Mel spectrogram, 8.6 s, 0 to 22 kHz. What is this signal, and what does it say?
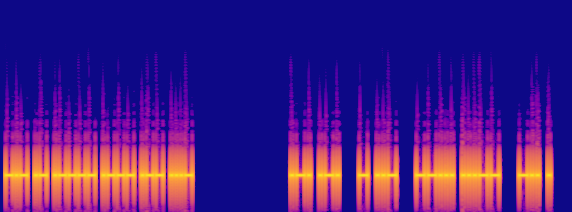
Morse code, heard as a keyed tone, about 38 wpm, 700 Hz. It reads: KA1JWV RR TU 73 DE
